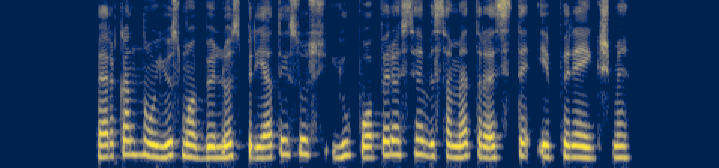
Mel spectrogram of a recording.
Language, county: Lithuanian, Šiauliai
